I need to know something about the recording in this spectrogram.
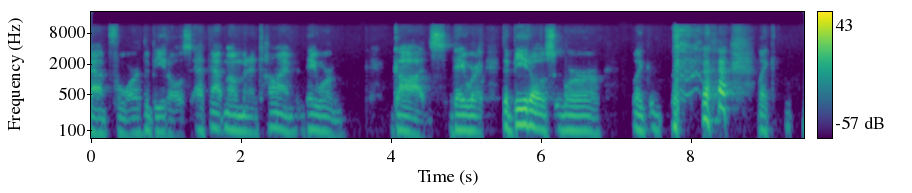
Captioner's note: laughs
